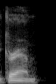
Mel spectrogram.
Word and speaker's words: Graham: Graham yeah so he make one syllable of his name we should find how many syllable one or two say Graham you you don't want to say the H no no so it's definitely goingon to be Graham but he was uh because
